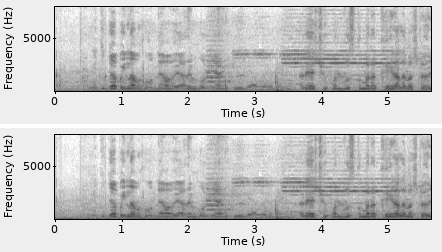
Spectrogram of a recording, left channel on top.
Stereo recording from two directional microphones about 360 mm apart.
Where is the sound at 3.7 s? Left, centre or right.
Left.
